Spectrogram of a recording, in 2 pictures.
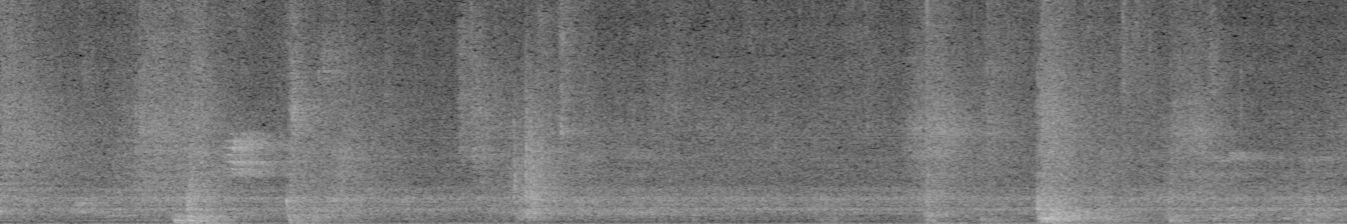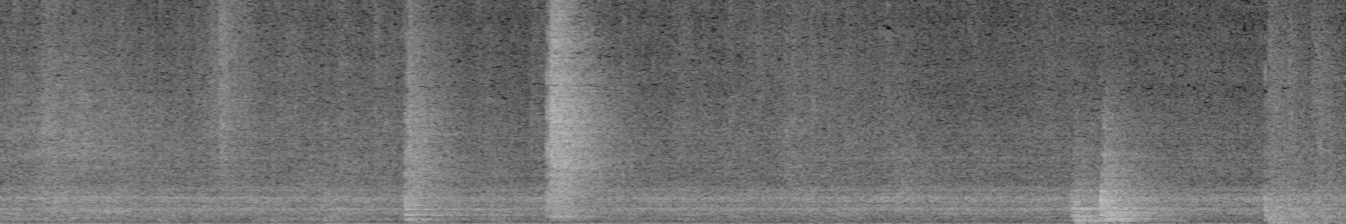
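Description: Scattered knocks and clunks of brewing containers and equipment being handled, about seven in all, the loudest about eight seconds in, over indistinct chatter of people in the room.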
